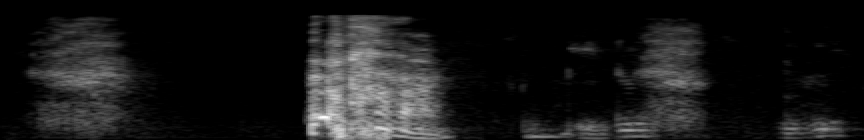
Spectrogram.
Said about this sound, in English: I've been sneezing all day long.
